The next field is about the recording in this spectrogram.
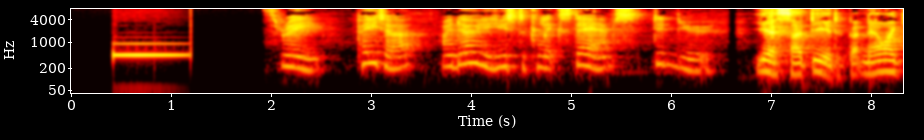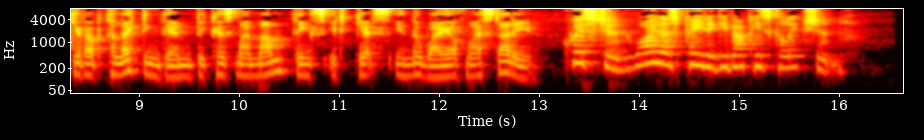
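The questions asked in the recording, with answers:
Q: Question, why does Peter give up his collection?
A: His mum thinks it gets in the way of his study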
